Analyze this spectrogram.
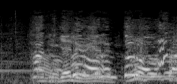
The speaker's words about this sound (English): This dog, its back legs trapped, freed by rescuers.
